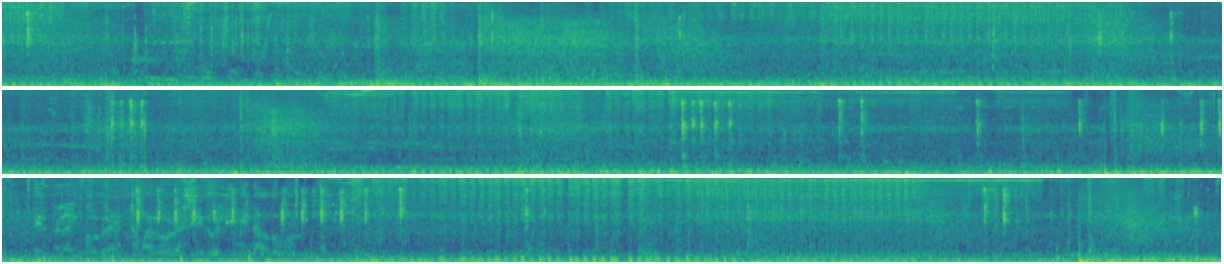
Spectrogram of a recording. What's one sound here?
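Explosions boom with fiery bursts.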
